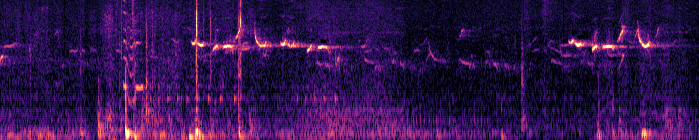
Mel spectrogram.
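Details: White-browed Scrub Robin singing short, high whistled phrases in two bursts on an African morning around sunrise, with a bearded woodpecker's taps and a low rumble of vehicle engine underneath.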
